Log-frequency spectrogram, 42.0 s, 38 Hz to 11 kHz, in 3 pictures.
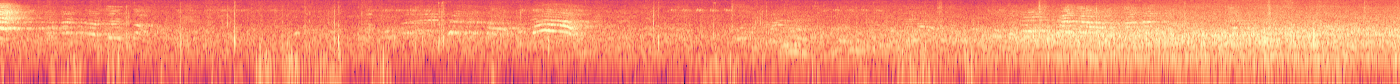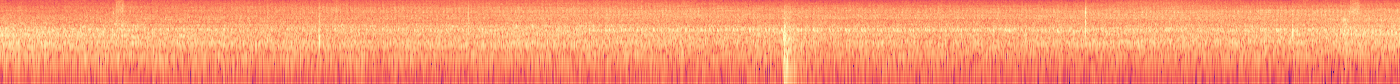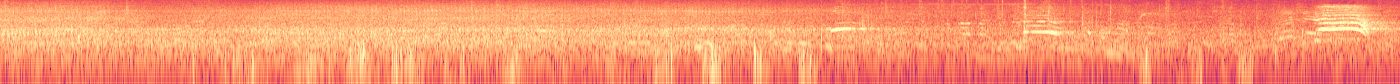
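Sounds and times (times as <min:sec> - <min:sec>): vehicle engine running: 0:00.5 - 0:41.1
faint ticks: 0:24.8 - 0:25.0.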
